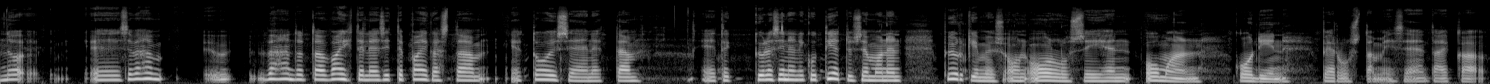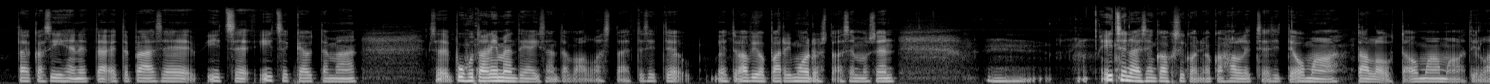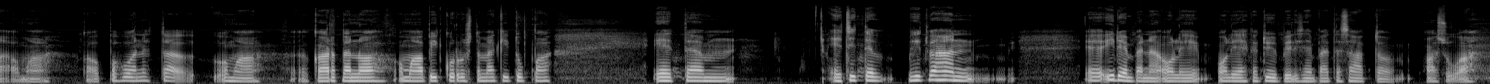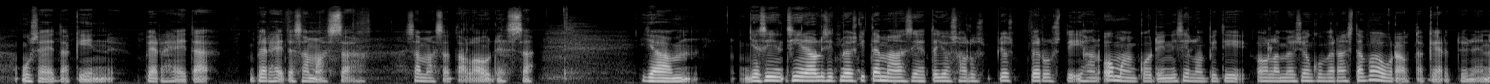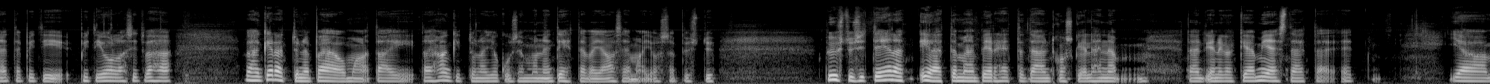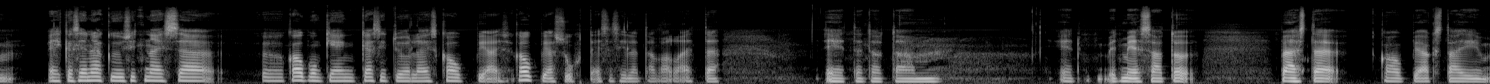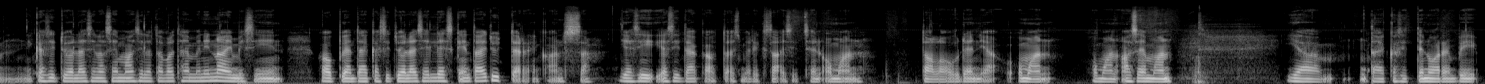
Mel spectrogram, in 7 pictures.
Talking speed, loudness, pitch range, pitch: 110 wpm, -21 LUFS, 145-175 Hz, 155 Hz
